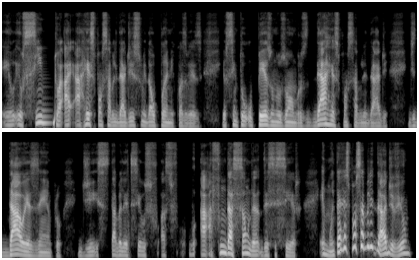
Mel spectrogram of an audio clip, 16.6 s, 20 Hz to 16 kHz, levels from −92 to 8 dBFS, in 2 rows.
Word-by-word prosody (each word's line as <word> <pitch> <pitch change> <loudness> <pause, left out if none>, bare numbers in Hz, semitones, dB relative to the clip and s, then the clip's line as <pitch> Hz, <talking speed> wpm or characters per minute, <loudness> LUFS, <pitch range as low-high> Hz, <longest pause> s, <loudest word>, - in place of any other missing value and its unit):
eu 120 +2 -8
eu 135 -2 -3
sinto 180 - 0
a 120 - +3
a 120 -1 +1
responsabilidade, 110 -7 -3
isso 115 +1 -9
me 105 - -5
dá 105 - -2
o 100 - -3
pânico, 100 -2 -7
às 85 -1 -9
vezes, 80 -3 -11 0.4
eu - - -5
sinto 125 0 -5
o 120 - -5
o - - -8
peso 130 0 +4
nos 100 -3 -5
ombros 95 -3 -5
da 100 +10 +4
responsabilidade, 90 - -5 0.4
de 100 +1 -11
dar 130 +9 +7
o 120 - +4
exemplo, 95 -3 -4 0.3
de 105 +2 -10
estabelecer 120 0 -6
os 110 -3 -9
fun - - -17
as - - -12 0.6
a 130 0 +2
a - - -10
fundação 175 -2 +3
de 120 -3 0
desse 110 +2 -8
ser. 95 -5 -6 0.5
É 155 - -3
muita 120 - +2
responsabilidade, 325 - +4
viu? 150 +10 -2
110 Hz, 150 wpm, -22 LUFS, 100-135 Hz, 0.6 s, dar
